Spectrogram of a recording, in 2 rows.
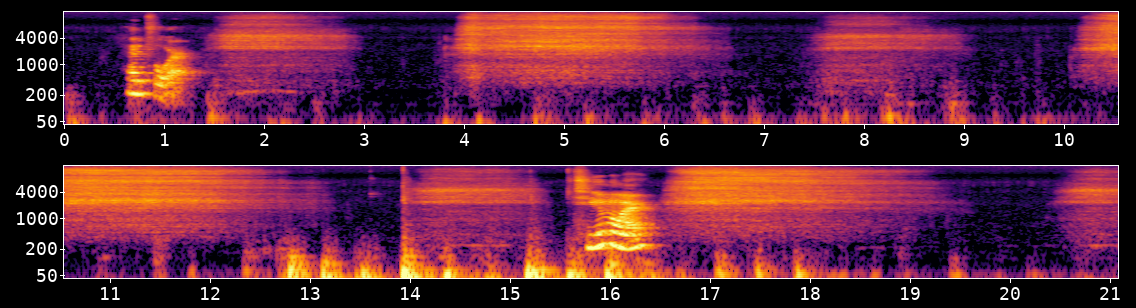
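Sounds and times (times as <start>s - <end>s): woman breathing through mouth: 3.8s - 6.8s, 7.4s - 9.1s, 10.1s - 19.7s, 20.4s - 21.0s
low thuds on mat: 12.8s - 16.3s.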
